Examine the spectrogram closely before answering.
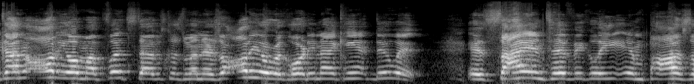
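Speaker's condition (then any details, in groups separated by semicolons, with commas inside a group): Cerebral palsy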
